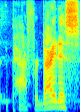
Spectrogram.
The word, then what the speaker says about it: Epaphroditus: I just am really proud that I can pronounce it. So there it is, Epaphroditus.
